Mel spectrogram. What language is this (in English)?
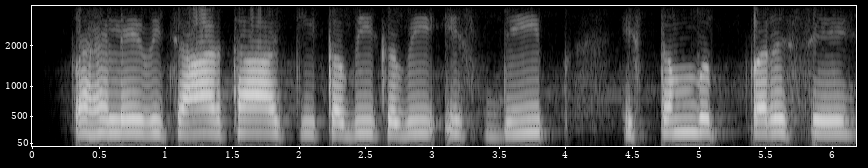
Hindi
